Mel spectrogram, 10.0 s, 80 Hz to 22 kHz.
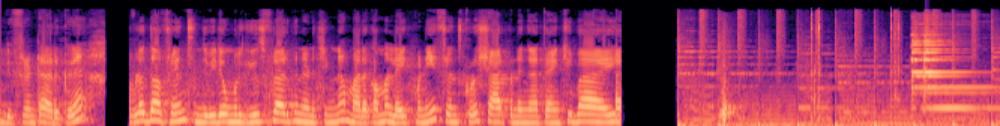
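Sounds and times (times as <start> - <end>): outro music with steady beat: 6.8 - 10.0
short clicks: 8.0 - 9.1
bell-like ding: 9.1 - 10.0.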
